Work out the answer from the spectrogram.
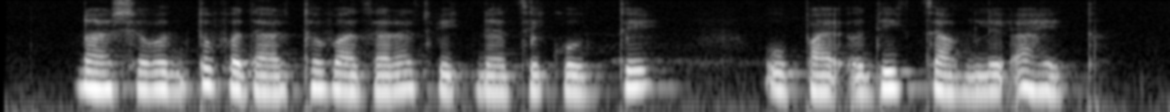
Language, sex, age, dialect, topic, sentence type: Marathi, female, 25-30, Northern Konkan, agriculture, statement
